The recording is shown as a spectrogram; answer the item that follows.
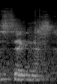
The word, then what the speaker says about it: Cygnus: So these are the Cygnus colorways, and which sounds a lot when I pronounce it like sickness. It's not.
